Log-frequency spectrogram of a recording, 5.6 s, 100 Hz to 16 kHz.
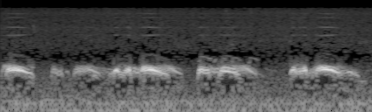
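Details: Spotted dove cooing during decoy trapping at Long Đức, Trà Vinh, on 23 January 2020: throaty, slightly quavering coo phrases, each a brief lead note then a longer rolling coo, over a low background drone.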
